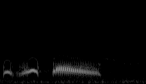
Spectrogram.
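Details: Spotted dove used as a decoy bird for trapping, calling with two short rising coos followed by a longer, slightly falling burry coo, clear and close.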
